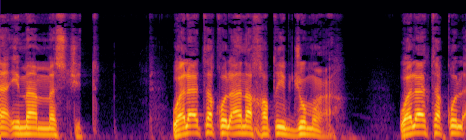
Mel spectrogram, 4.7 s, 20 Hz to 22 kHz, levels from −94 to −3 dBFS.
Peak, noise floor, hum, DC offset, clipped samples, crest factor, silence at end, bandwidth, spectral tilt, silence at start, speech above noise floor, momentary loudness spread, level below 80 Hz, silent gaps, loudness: -4 dBFS; -59 dBFS; none; under 0.1%; under 0.1%; 14 dB; 0 s; 15.5 kHz; -5.5 dB/octave; 0 s; 43 dB; 10 LU; -50 dBFS; none; -17 LUFS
